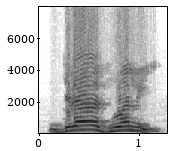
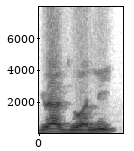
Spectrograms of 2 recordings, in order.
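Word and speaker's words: gradually: আগেও ভাওয়েল পরেও ভাওয়েল এখানে কিন্তু ডি এর উচ্চারণ জ এর মত হলো গ্রাজুয়েশন গ্রাজুয়ালি গ্রাজুয়ালি দেখো ডি এর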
